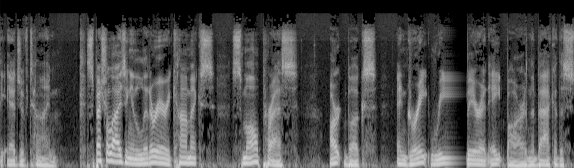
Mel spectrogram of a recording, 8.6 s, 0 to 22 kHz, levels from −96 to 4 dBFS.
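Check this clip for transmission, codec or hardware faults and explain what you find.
One fault stands out: a long network dropout. From 6.67 to 7.02 s, just after "art books and great", the sound smears into a fading buzz for about a third of a second, then resumes with 320 ms of speech skipped. The likely cause is a break in arriving packets, which the receiver masked by stretching the last sound.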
